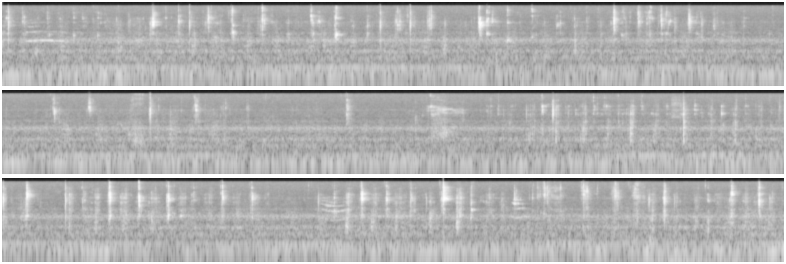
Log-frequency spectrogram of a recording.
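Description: Close-up wet chewing and mouth clicks of someone eating cooked octopus tentacle, with many short sharp clicks scattered throughout. There are brief rising or falling squeaky glides right at the start and again about three-quarters of the way through.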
